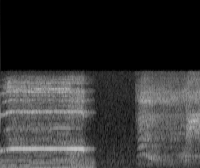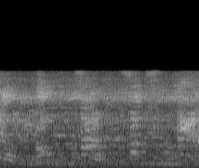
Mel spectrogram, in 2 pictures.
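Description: A factory steam whistle blows loud and steady for about two seconds, cuts off briefly, then continues amid busy background noise with faint voices underneath.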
